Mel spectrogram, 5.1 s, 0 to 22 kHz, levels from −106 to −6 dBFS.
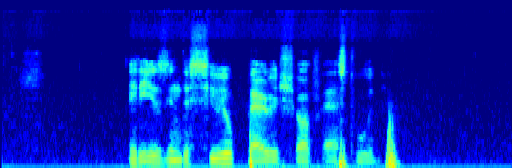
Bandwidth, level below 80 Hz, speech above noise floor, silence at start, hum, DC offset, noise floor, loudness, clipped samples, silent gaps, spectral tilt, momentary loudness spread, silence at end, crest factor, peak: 16.5 kHz; -66 dBFS; 31 dB; 1.3 s; none; under 0.1%; -81 dBFS; -51 LUFS; under 0.1%; none; -5.5 dB/octave; 9 LU; 1.1 s; 24 dB; -28 dBFS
